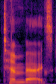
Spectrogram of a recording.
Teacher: The N sound made with the tongue near the front changes to an M sound made with the lips because the next sound B is also made of the lips.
